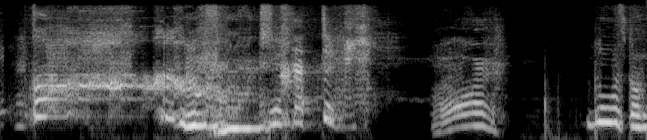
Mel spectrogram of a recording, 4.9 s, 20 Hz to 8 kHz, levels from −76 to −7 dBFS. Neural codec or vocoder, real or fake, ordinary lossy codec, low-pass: codec, 16 kHz in and 24 kHz out, 0.6 kbps, FireRedTTS-2 codec; fake; none; 7.2 kHz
